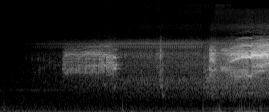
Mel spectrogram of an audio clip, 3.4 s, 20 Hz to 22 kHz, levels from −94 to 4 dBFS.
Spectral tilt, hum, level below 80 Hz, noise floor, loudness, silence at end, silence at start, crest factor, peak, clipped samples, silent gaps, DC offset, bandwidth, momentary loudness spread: 4 dB/octave; none; -72 dBFS; -72 dBFS; -19 LUFS; 0 s; 1.1 s; 20 dB; -4 dBFS; under 0.1%; none; under 0.1%; 9.4 kHz; 25 LU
